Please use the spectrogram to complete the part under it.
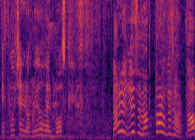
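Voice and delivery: talking between bites; chewing while talking. Real, not acted. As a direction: mouth partly full. Seen 0: holds corn bread, hand at mouth, seems chewing while talking.

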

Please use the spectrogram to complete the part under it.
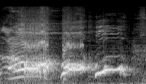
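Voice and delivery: gleeful whoop; delighted laughing shout. Real, not acted. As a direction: cackle with glee. New weapon wrecks the turret.

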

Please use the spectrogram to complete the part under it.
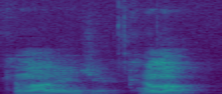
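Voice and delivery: soft, tense self-encouragement; quiet self-urging. Real, not acted. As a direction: coax yourself under your breath while concentrating. Urging himself during the attempt.

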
